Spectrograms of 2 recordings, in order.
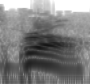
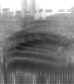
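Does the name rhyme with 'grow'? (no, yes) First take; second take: yes; no. First: The name rhymes with 'grow'. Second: The name does not rhyme with 'grow'. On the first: The speaker calls it right. "It is Bro" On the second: The speaker calls it wrong. "Not Brow"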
